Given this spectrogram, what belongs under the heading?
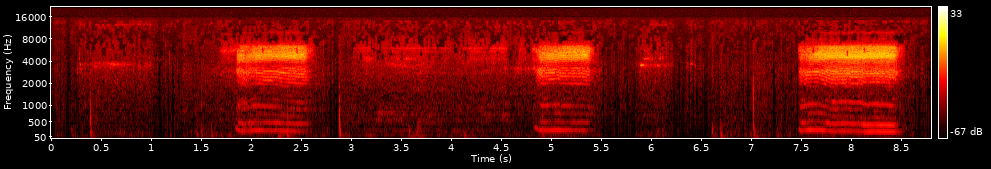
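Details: A sleeping female cat makes high, whistling, almost bleating snores, one with each breath, about 20 a minute; snoring.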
